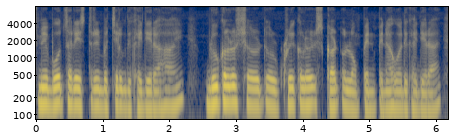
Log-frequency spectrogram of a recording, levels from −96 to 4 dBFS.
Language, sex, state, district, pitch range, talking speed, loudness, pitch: Hindi, male, Arunachal Pradesh, Longding, 130-150 Hz, 250 wpm, -18 LUFS, 140 Hz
